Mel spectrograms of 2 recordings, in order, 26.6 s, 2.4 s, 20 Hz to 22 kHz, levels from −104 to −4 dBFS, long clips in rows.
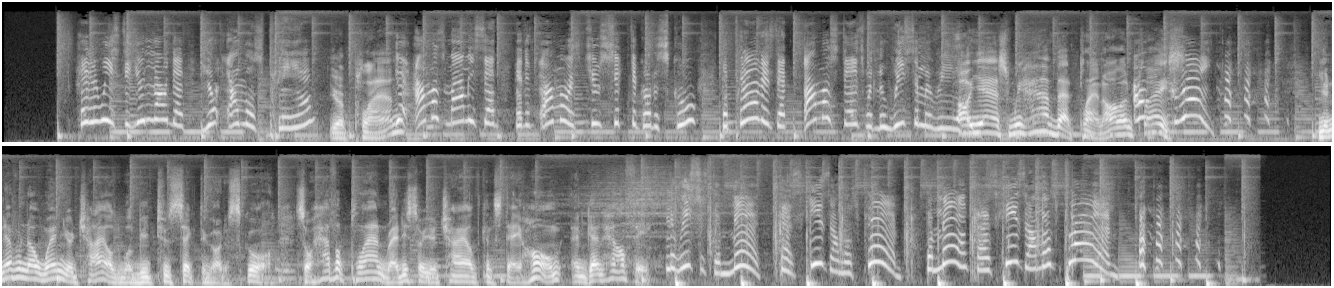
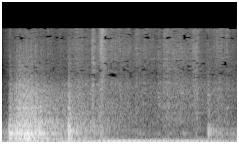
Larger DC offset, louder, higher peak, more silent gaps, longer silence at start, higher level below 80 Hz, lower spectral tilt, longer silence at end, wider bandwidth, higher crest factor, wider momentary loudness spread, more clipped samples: neither; first, -16 LUFS vs -21 LUFS; first, 0 dBFS vs -4 dBFS; neither; first, 0.55 s vs 0 s; about the same, -30 dBFS vs -30 dBFS; second, -4.5 dB/octave vs -6 dB/octave; first, 0.7 s vs 0 s; first, 17.5 kHz vs 11.5 kHz; about the same, 16 dB vs 16 dB; second, 7 LU vs 19 LU; neither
